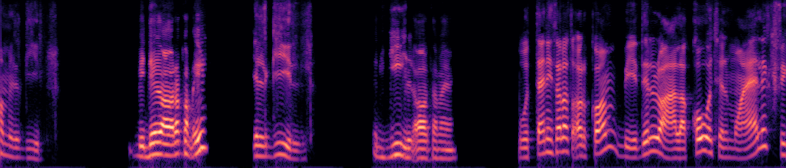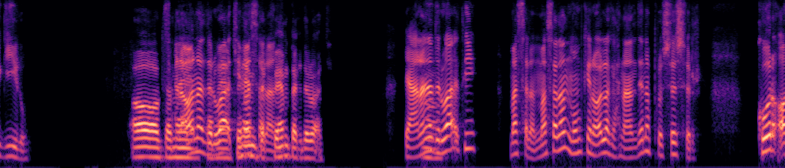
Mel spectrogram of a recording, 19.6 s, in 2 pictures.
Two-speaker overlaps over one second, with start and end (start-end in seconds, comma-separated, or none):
11.8-13.4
